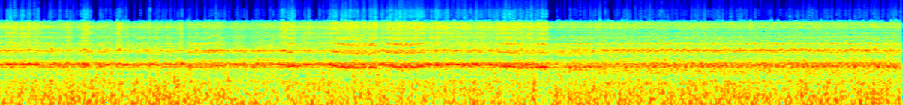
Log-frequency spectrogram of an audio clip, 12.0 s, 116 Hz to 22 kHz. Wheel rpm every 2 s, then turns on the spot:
230, 230, 220, 220, 190, 190.
none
